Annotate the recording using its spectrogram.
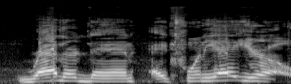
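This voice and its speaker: A man with a Southern US accent talks at a fairly high pitch. Noticeable background noise can be heard. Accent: Southern country. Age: 40s. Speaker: podcast host. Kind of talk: podcast monologue. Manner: casual.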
